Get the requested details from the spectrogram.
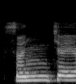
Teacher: थोडा लांब आणि त्याच्यानंतर चय म्हणा संचय आता इथे संचय म्हणताना अनुस्वाराचा उच्चार कसा झाला म्हणजे च वर्गीय अनुनासिक जे आहे ज्ञ तर तो उच्चार आपोआप झाला संचय आता दोन्ही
